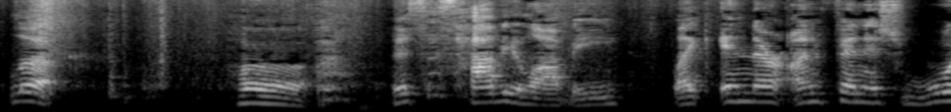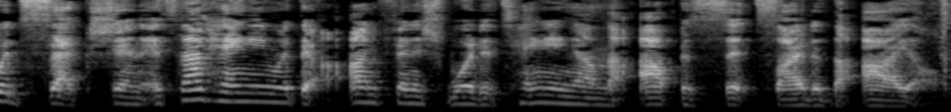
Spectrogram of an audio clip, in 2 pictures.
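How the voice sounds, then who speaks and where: A woman's voice: low-pitched, fairly bright tone. An older woman hosting a craft livestream, chatting casually and rambling happily with her viewers. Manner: chatty, rambling, enthusiastic about bargains. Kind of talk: casual live-stream chat with viewers.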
